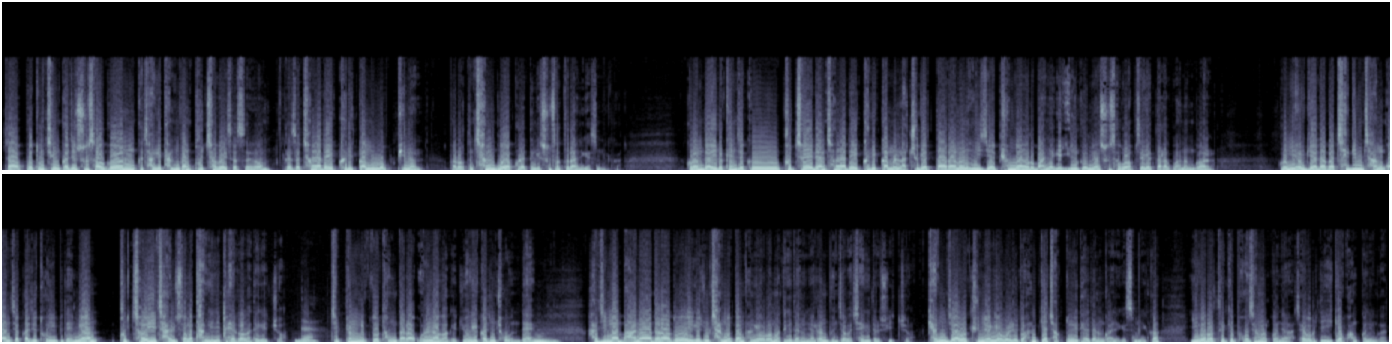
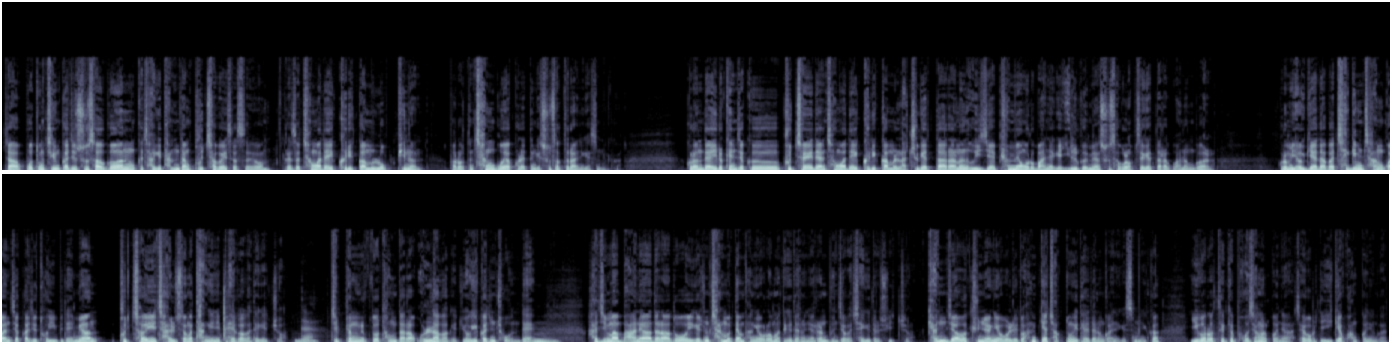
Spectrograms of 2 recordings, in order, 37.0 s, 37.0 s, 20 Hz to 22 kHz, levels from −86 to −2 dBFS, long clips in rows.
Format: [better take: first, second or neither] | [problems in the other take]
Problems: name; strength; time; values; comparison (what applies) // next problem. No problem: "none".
second | distortion; heavy; 21% of the sound clipped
